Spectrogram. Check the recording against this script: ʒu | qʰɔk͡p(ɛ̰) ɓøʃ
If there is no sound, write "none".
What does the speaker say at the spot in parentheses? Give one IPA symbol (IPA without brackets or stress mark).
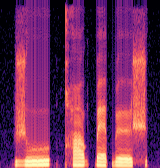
ɛ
